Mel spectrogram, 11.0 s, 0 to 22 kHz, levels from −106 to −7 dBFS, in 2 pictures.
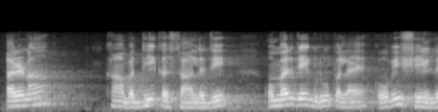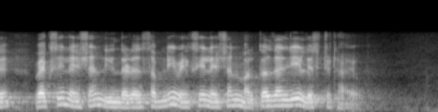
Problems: echo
